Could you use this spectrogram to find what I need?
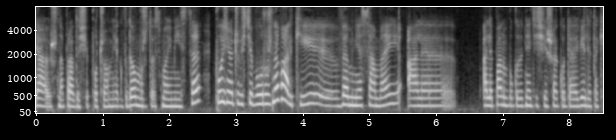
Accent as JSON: {"language": "Polish", "country": "Belarus", "said": "Ja pochodzę z Białorusi. Jestem prawdziwą Białorusinką. Jak ktoś mi się pyta, czy mam korzenie polskie, zawsze mówię, jestem czystej krwi i kości Białorusinka."}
